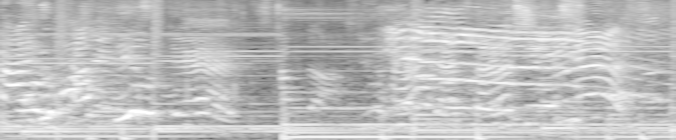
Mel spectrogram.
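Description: Young children's voices chattering over background music with sustained low notes.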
